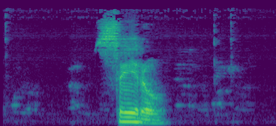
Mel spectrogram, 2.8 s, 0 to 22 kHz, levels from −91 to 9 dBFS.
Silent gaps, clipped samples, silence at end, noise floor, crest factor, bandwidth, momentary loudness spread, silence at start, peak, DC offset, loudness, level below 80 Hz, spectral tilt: none; under 0.1%; 1.15 s; -58 dBFS; 18 dB; 17 kHz; 15 LU; 0.95 s; 0 dBFS; under 0.1%; -14 LUFS; -60 dBFS; -3.5 dB/octave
